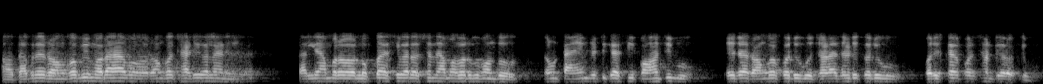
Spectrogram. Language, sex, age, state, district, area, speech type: Odia, male, 45-60, Odisha, Dhenkanal, rural, conversation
